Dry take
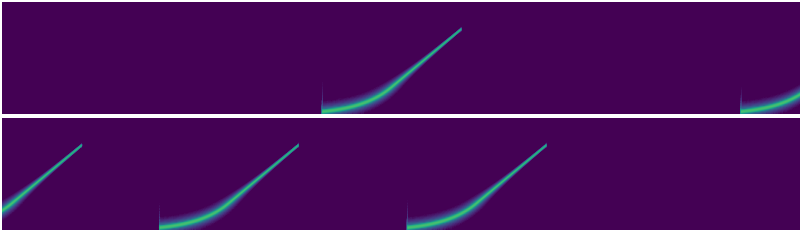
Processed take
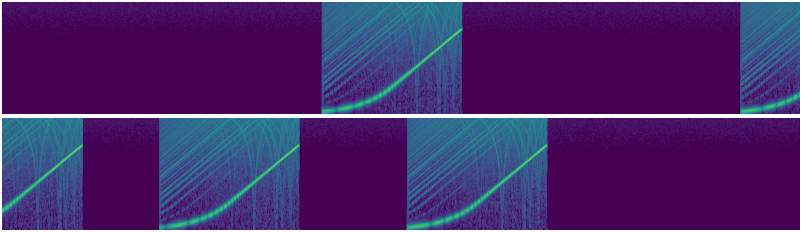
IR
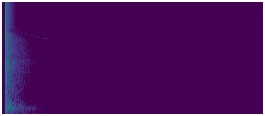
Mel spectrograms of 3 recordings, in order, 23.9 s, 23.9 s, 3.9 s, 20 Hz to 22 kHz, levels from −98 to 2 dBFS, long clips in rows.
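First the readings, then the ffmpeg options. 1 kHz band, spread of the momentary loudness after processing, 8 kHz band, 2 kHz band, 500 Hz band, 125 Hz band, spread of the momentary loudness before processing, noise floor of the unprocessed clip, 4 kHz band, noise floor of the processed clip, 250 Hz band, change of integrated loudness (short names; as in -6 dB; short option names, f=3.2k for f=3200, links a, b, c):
0.0 dB, 18 LU, +13.5 dB, +4.0 dB, -2.0 dB, -3.0 dB, 8 LU, under -85 dBFS, +9.0 dB, -75 dBFS, -2.5 dB, +9.0 dB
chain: -filter_complex "[0:a]asplit=2[a][b];[b]aeval=exprs='(mod(188*val(0)+1,2)-1)/188':c=same,volume=-6dB[c];[a][c]amix=inputs=2:normalize=0,crystalizer=i=6.5:c=0,asplit=2[d][e];[e]adelay=10.7,afreqshift=2.6[f];[d][f]amix=inputs=2:normalize=1"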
